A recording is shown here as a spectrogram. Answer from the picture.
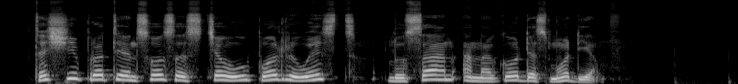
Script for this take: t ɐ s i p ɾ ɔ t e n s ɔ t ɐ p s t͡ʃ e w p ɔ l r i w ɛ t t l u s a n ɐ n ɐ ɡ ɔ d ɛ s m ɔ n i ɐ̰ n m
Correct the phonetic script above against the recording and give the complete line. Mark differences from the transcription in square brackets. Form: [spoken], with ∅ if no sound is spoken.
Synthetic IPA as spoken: t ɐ [ʃ] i p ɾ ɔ t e n s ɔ [s] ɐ [∅] s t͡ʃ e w p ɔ l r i w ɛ [s] t l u s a n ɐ n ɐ ɡ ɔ d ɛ s m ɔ [d] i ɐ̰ [∅] m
